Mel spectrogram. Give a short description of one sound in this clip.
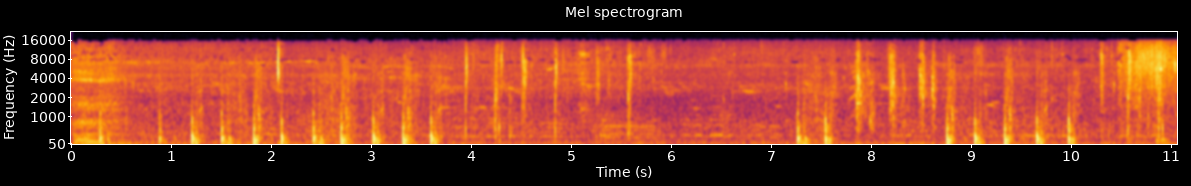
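Footsteps thud steadily on a wooden log.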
